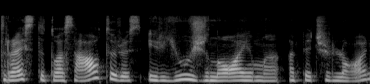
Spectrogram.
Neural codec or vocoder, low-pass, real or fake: vocoder, 22.05 kHz, 80 mel bands, Vocos; 9.9 kHz; fake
